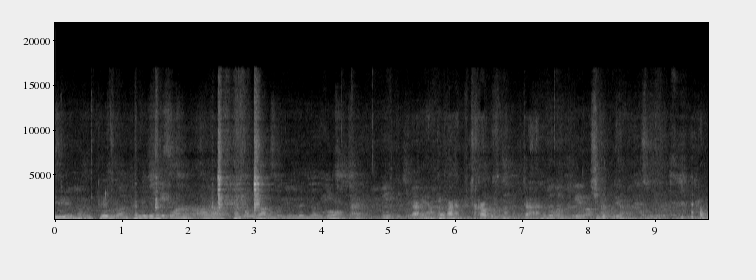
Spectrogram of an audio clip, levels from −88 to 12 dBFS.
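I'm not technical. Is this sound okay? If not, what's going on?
Yes, it's okay; I can't hear any problems.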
